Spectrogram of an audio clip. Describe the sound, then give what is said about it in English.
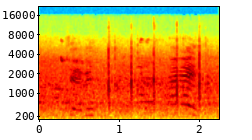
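During a game in an arena, Donovan claps his hands to egg the crowd on: five or six sharp, crisp claps in an even, steady rhythm, standing out over a continuous murmur of crowd voices. “Donovan clapping his hands. You can hear it egging the crowd on.”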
